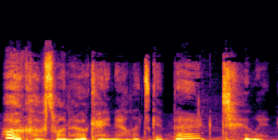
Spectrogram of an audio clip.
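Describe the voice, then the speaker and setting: A woman's voice: medium pitch, wildly swooping pitch, moderate pace, slightly rough, exaggerated voice. A woman playing a flustered, coy library worker in an audio comedy, speaking in hesitant half-whispers. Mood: furtive. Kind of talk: scripted audio comedy acting.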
